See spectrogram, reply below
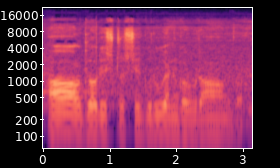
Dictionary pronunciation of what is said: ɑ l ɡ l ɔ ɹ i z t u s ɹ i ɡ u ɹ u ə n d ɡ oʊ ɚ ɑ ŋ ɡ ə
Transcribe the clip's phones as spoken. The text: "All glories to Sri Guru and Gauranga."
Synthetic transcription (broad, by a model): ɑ ɡ l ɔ ɹ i s t u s i ɡ u ɹ u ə n ɡ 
